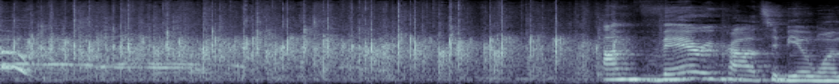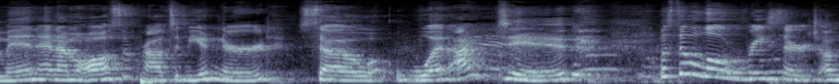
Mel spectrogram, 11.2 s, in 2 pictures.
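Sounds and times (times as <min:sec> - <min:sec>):
audience applause: 0:00.0 - 0:04.1
speech: 0:04.0 - 0:11.1.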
